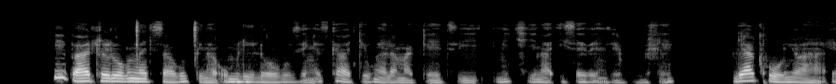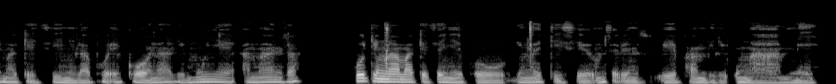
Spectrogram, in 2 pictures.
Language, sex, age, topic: North Ndebele, male, 36-49, health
